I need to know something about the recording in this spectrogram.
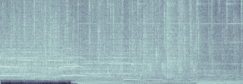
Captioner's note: audience cheering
